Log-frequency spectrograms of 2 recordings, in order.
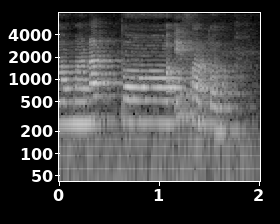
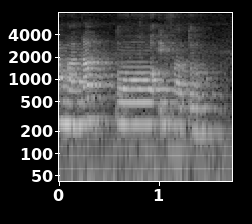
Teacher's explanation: Contohnya juga seperti manat ifatun. Itu kan ada huruf ta sukun bertemu dengan huruf to. Nah, itu tuh meleburnya juga secara sempurna. Jadi hamisnya huruf ta tuh udah hilang, udah ke to semua. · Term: idgham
